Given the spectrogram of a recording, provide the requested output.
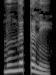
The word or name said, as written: ಮುಂಗೂದಲು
